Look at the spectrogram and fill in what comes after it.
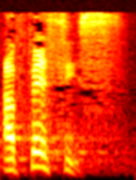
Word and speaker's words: aphesis: The Greek word is pronounced aphesis. It's spelled A-P-H-E-S-I-S. A-P-H-E-S-I-S, aphesis.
